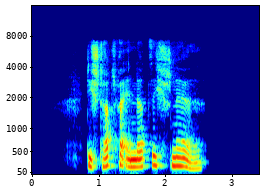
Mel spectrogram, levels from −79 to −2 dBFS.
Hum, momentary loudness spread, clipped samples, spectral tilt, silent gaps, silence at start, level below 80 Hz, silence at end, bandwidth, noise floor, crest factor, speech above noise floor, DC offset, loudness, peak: none; 9 LU; under 0.1%; -6.5 dB/octave; none; 0.85 s; -64 dBFS; 0.85 s; 7.6 kHz; -64 dBFS; 18 dB; 47 dB; under 0.1%; -18 LUFS; -2 dBFS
